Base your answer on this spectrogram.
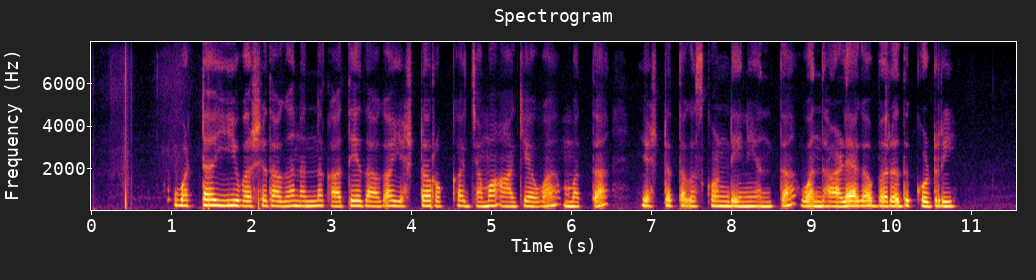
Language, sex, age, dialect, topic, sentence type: Kannada, female, 18-24, Dharwad Kannada, banking, question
